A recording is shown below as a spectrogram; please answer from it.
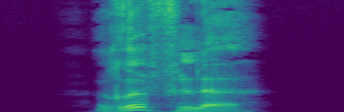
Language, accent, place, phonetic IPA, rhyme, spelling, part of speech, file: German, Germany, Berlin, [ˈʁʏflə], -ʏflə, rüffle, verb, De-rüffle.ogg
- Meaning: inflection of rüffeln: 1. first-person singular present 2. first/third-person singular subjunctive I 3. singular imperative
